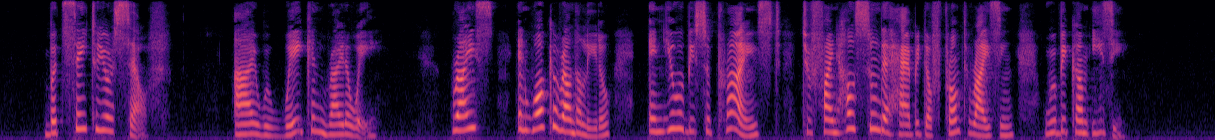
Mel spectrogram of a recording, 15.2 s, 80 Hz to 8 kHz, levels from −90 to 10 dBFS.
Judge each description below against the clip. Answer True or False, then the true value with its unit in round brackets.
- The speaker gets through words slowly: True (125 wpm)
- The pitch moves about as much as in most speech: False (5.9 semitones)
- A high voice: True (240 Hz)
